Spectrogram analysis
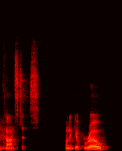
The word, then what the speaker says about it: rho: i want to give row that's pronounced i mean this is uh row greek letter rho um theta and a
